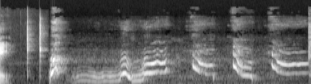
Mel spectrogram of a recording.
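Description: Whining, whimpering vocal sounds: a wavering, rising whine, then several short cries that slide down in pitch.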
